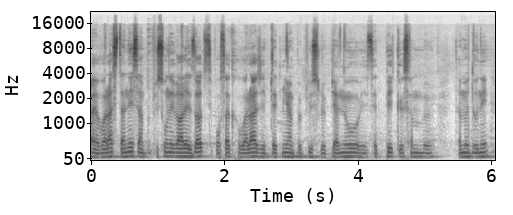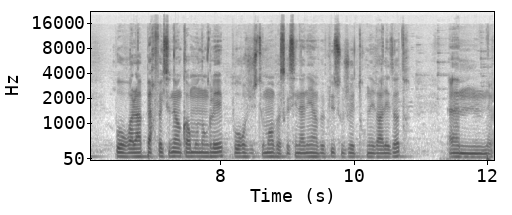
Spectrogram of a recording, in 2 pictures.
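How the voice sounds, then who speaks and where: A man's very fast, monotone, flat delivery, fairly low in pitch with a dark, mellow tone. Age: 20s. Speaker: professional basketball player. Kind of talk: podcast interview. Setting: live podcast with audience in a bar. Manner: hesitant, many fillers.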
